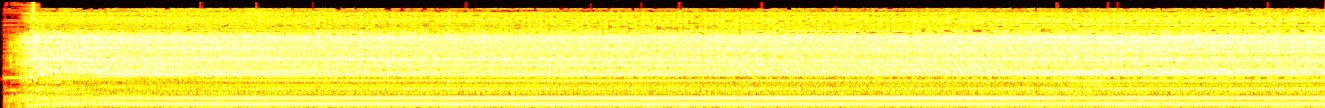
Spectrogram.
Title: How to repair PC computer motherboard fan making noisy sound?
